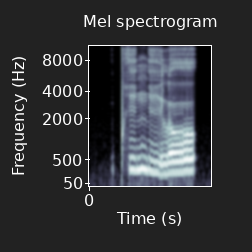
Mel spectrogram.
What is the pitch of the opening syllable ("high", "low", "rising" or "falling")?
rising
